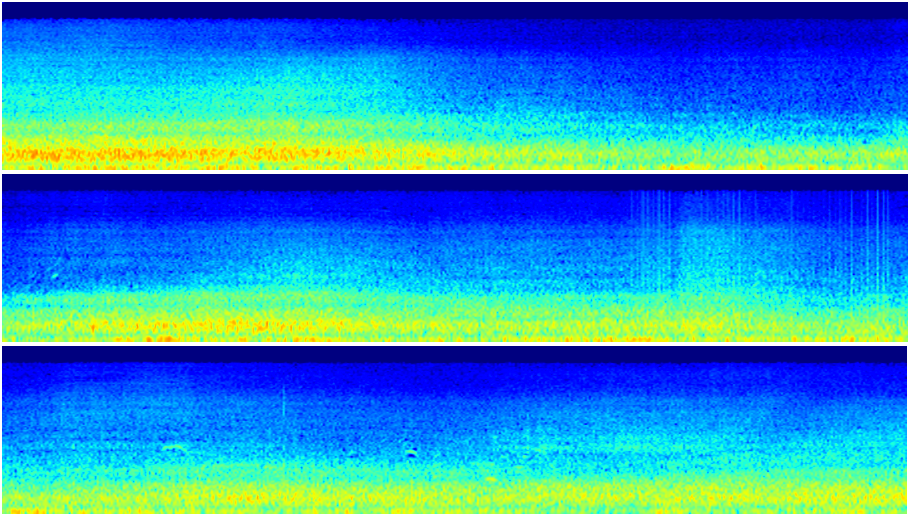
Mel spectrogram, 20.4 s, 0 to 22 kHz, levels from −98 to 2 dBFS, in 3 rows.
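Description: This is a recording of sounds, and between 11.48 and 13.44 s it picks up a hard, rattly buzz at 25 Hz that's clearly buffer tearing. The app writing the ring buffer and the hardware reading it have drifted so they cross inside every period, which points to a period of around 40 ms. In each one, roughly a tenth of the buffer still holds audio from about a tenth of a second earlier, spliced in with abrupt joins on both sides, so the sound turns grainy and mechanical.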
